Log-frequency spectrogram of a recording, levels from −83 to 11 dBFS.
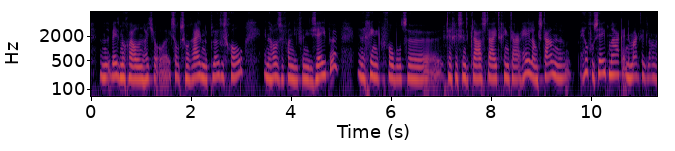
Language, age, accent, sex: Dutch, 40-59, Dutch, female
